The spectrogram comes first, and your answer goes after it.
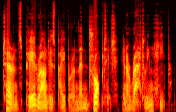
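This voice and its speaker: A man's voice: deep voice, big pitch swings, moderate pace, creaky, fairly bright tone, no room sound, heavily acted. A man voicing an anxious, girlish young daughter in an audiobook, fussing and exclaiming breathlessly. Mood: alarmed.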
